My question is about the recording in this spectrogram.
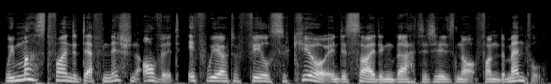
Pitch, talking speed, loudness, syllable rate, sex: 140 Hz, 220 wpm, -18 LUFS, 5.8 syllables/s, male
